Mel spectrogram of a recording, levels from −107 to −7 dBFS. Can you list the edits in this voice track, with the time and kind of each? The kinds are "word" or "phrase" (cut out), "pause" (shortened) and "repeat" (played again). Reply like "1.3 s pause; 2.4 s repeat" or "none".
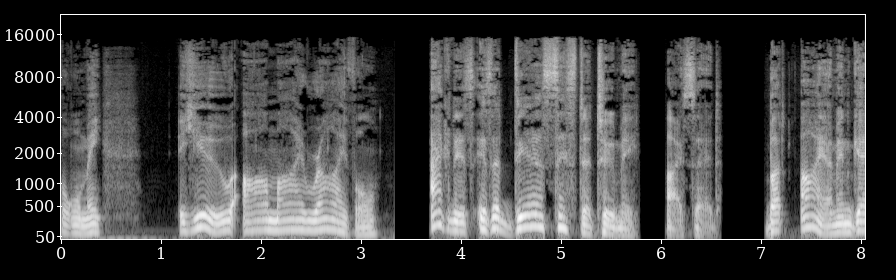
none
